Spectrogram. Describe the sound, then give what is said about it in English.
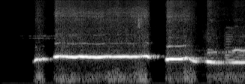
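A person whistles the theme from the film For a Few Dollars More, a slow, drawn-out western tune, holding long steady notes with brief breaks and a breathy, airy edge, fairly loud. “A Few Dollars More is the whistling theme that plays in between the cinematic. It goes.”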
